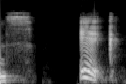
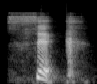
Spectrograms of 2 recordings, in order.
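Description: First: "s-, ick" with the s held apart, a pause, then ick; onset split off. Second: Said in the usual way. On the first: Shown as a demonstration. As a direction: break "s-, ick" after its first sound. Teacher splits word for vowel change.

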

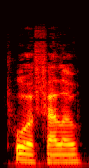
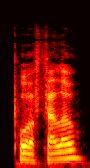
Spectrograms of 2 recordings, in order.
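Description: First: POOR low, the phrase sinking; subdued pity. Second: FELLOW lifting at the end; pitying, rising. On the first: Lord over the wounded detective, subdued pity. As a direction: repeat "poor fellow" lower, settling down. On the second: Lord over the wounded detective, pitying with a rise. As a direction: say "fellow" with a slight upward turn. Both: A narrator's reading.

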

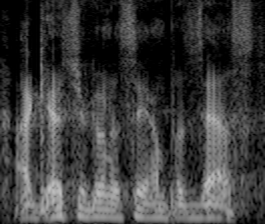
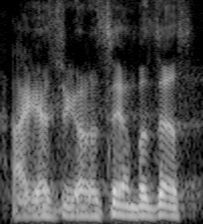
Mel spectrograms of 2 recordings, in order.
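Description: First: Demon voice. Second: Low, quicker replay of the demon's voice; imitated demon voice. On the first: Retold or imitated. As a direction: let a demon speak low through you. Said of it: "this voice comes out her". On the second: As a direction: mimic the possessed girl, low and fast. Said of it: "looks at me and goes".

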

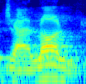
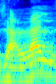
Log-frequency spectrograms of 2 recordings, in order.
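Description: First: "Yalol" with the second vowel rounded to O. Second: "Yalal" with a clear A in both syllables; Yalal con A. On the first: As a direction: say "Yalol", the last A turned into O. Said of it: "realmente mi nombre es Yalol". ("Yalol" con la segunda vocal como O) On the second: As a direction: say "Yalal" as spelled, open A at the end. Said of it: "entonces no es Yalal". ("Yalal" con las dos aes abiertas) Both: Shown as a demonstration.

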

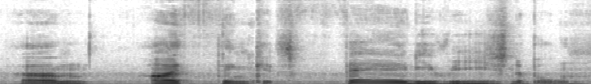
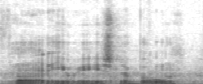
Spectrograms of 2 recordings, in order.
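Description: First: Said in the usual way. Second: Much higher, softer echo. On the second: Real, not acted. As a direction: echo the phrase up high and soft. Repeats phrase in a different voice.

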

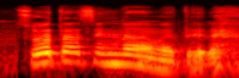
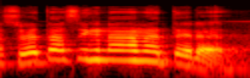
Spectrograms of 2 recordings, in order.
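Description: First: Shweta Singh नाम है तेरा। stated flatly, stress on Shweta, falling; flat statement. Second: Shweta Singh नाम है तेरा? asked mockingly, stress on नाम, higher pitch; taunting question. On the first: Confirming the news anchor's name, flat mocking statement. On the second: Taunting the news anchor, mocking question about her name. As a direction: sneer the name back as a question, leaning on नाम. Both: Shown as a demonstration.

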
